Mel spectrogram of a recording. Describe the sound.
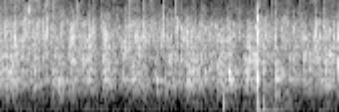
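Food frying in hot oil gives off a dense, steady crackling sizzle with a few sharper pops breaking through.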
